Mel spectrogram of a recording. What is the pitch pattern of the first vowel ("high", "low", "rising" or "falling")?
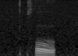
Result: falling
